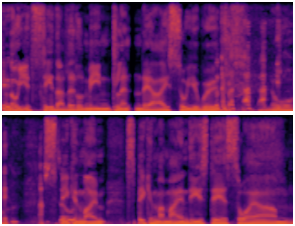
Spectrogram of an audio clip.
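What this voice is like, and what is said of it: Northern Irish Eamon Holmes impression. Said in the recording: “do an Eamon Holmes impression ... You can sound like Eamon Holmes down Northern Irish”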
